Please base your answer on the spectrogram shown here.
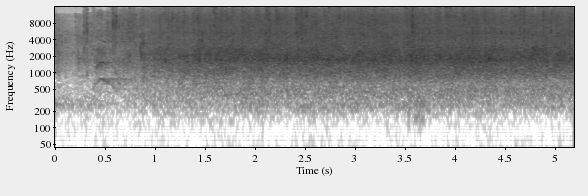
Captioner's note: applause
